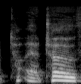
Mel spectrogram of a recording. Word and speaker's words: Thoth: Yeah, Thoth or Thoth. It's pronounced either way, Thoth or Thoth.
